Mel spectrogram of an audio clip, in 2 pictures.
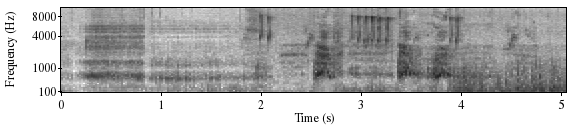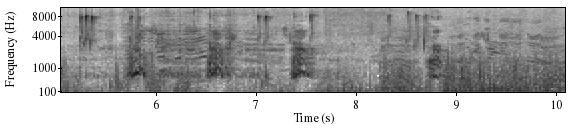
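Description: Chained black-and-white dog barking in short, sharp bursts, about eight barks starting a couple of seconds in, with a low rumble on the microphone under the second half.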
